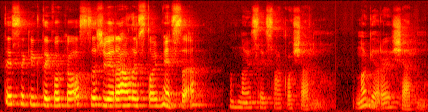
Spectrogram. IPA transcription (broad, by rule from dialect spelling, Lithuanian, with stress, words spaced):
tɐɪ sɐˈkʲiːk tɐɪ koːˈkʲoːs ˈt͡sɐ ʒʲʋʲeːˈrɑːlˠɘs ˈtoːj mʲeːˈsɐ ˈnʊ jɪˈsɐɪ ˈsɑːkoː ˈʃʲɛrnoː ˈnʊ ɡʲɛˈrɐɪ ˈʃʲɛrnoː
